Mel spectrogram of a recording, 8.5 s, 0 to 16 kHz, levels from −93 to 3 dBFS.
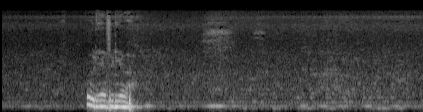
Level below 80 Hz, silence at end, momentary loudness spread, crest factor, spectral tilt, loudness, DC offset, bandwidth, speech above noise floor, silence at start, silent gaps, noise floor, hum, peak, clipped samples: -58 dBFS; 1.05 s; 28 LU; 20 dB; -7.5 dB/octave; -21 LUFS; under 0.1%; 11 kHz; 36 dB; 1.75 s; none; -54 dBFS; none; -8 dBFS; under 0.1%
